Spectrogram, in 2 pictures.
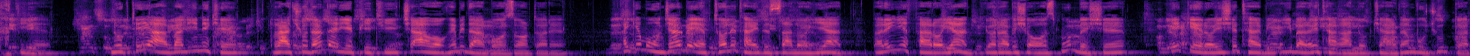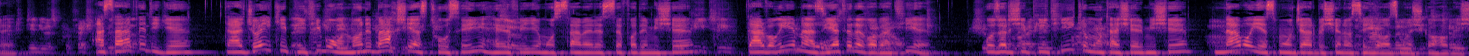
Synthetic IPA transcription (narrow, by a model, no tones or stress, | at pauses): xt̪ʰie | nocʰt̪ʰejeævːæliːnecʰe̞ræd̪̥ʃo̞d̪ænd̪æɾjepʰiːt̪ʰit͡ʃʰeævɒːɣe̞biːd̪æɾbɒːzɒːɾd̪ɒ̰ːɾe̞̰ | ʔæɟʲæmo̞nd͡ʒæɾbe̞ːb̥t̪ʰɒːle̞t̪ʰæːiːd̪e̞sælɒːɦijæt̪̚ʰb̥æɾɒːjejefæɾɒːjænd̪jɒːɾæve̞ʃeɒːzmuːnbe̞ʃe̞ | jec̚ːɟe̞ɾɒːje̞ʃe̞t̪ʰæbiːʔiːbæɾɒːjet̪ʰæɣælːo̞b̥̚cʰæɾd̪ænvod͡ʒuːd̪ːɒːɾḛ | ʔæzt̪ʰæɾæfe̞d̪iːɟe̞d̪̥æɾd͡ʒɒːjiːcʰe̞pʰiːt̪ʰiːbe̞onvɒːne̞bæxʃiːæzt̪ʰoːse̞ejeɦe̞ɾfe̞jemost̪æme̞ɾe̞st̪e̞fɒːd̪e̞miːʃe̞d̪̥æɾvɒːɣeje̞mæzijæt̪ʰeɾe̞ɣɒːbæt̪ʰie | ɡ̥o̞zɒːɾeʃepʰit̪ʰiːcʰe̞mo̞nt̪ʰæʃe̞ɾmiːʃe̞ | næbɒːjest̪mo̞nd͡ʒæɾbe̞ʃe̞nɒːsejeɒːzmɒeʃɡ̥ɒːɦɒːbeʃe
